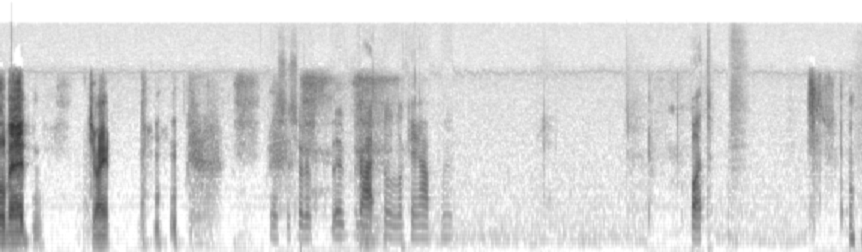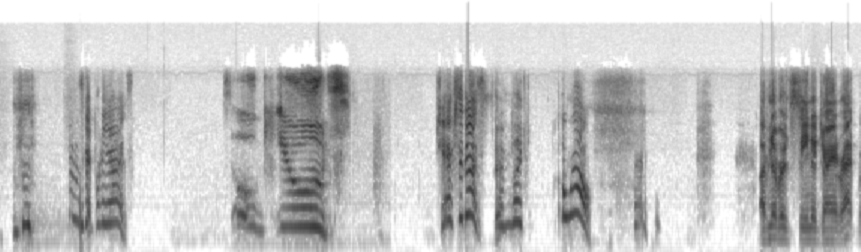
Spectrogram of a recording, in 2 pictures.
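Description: Young men talk and joke with animation over an online call.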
